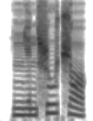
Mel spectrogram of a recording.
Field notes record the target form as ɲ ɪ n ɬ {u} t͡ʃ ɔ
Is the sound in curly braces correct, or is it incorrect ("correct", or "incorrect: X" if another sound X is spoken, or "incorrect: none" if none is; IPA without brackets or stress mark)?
correct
